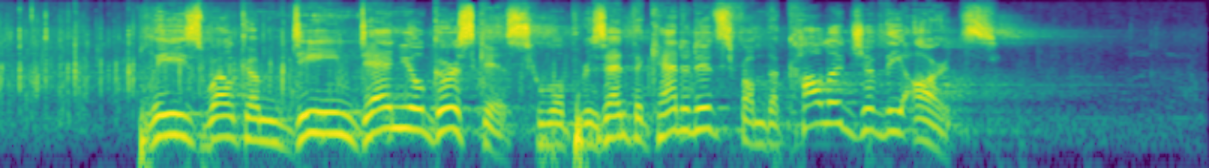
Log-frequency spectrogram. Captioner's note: applause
